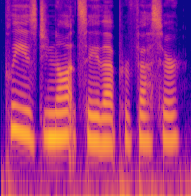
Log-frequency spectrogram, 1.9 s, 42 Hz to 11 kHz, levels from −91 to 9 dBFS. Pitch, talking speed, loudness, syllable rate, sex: 215 Hz, 190 wpm, -17 LUFS, 5.1 syllables/s, female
